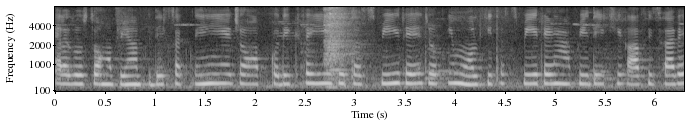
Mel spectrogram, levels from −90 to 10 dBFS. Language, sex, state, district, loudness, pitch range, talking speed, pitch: Hindi, female, Chhattisgarh, Bilaspur, -17 LUFS, 310-330 Hz, 285 wpm, 315 Hz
